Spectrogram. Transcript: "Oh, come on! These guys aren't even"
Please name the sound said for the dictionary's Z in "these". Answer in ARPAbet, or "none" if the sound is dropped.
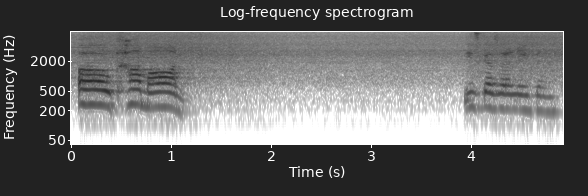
Z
